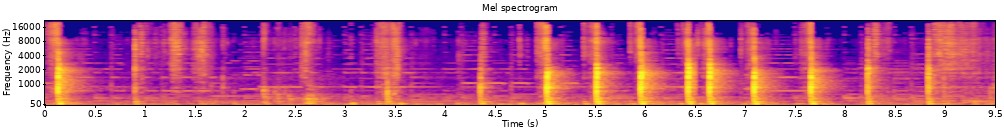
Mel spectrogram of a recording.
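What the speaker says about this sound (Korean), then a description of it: "양파 2분의 1개, 감자 1개, 당근 2분의 1개도 먹기 좋게 한 입 크기로 잘라주세요" Knife chops onion, potato and carrot into bite-size pieces on a board: a run of crisp, close thunks, slow and spaced at first, then quicker and steadier, with no voices.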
